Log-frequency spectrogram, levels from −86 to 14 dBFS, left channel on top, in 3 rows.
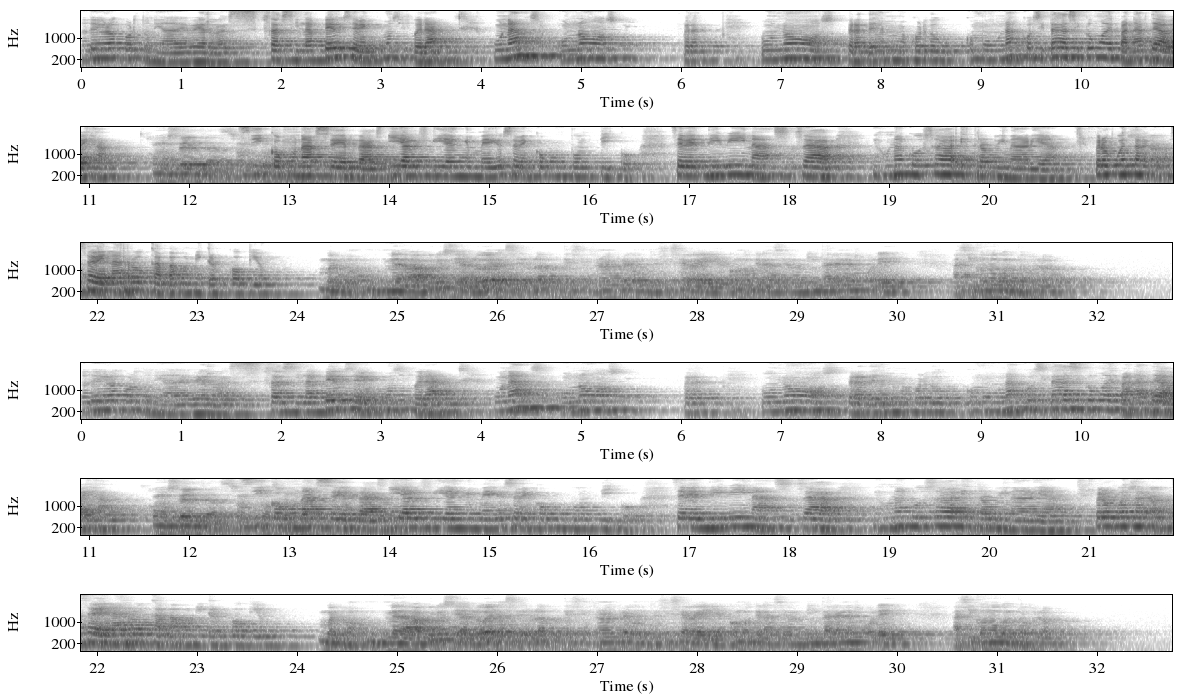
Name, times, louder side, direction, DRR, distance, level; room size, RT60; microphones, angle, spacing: voice 1, 0.0-5.5 6.0-6.2 6.8-11.2 12.6-20.7 21.1-23.7, left 3 dB, 90° left, 5 dB, 0.3 m, -24 dB
voice 2, 11.6-13.3 13.6-14.0 21.6-21.7 24.2-30.0 30.5-31.5, right 1 dB, 10° left, -7 dB, 0.8 m, -28 dB
2.3 x 2.0 x 3.1 m, 1.5 s
head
